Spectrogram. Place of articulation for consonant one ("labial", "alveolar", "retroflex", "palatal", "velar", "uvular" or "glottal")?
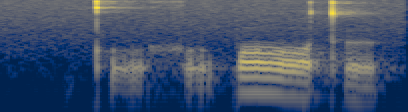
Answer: velar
